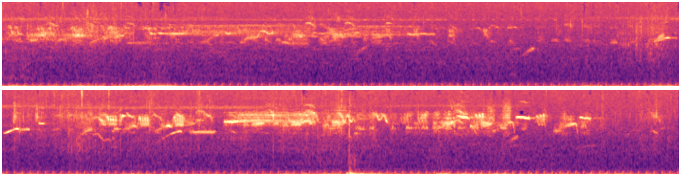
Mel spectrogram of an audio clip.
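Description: Many small birds chirping and twittering, in bursts that thin out in the middle. Under them runs a steady low rumble, and a single thump comes about ten seconds in.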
